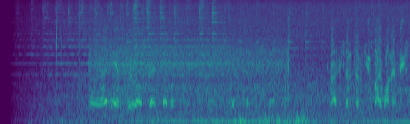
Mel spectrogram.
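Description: Railroad radio transmissions heard over a scanner's speaker: a voice comes and goes, with a sharp click partway through. A steady low hum runs underneath, and the sound fades in at the start.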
